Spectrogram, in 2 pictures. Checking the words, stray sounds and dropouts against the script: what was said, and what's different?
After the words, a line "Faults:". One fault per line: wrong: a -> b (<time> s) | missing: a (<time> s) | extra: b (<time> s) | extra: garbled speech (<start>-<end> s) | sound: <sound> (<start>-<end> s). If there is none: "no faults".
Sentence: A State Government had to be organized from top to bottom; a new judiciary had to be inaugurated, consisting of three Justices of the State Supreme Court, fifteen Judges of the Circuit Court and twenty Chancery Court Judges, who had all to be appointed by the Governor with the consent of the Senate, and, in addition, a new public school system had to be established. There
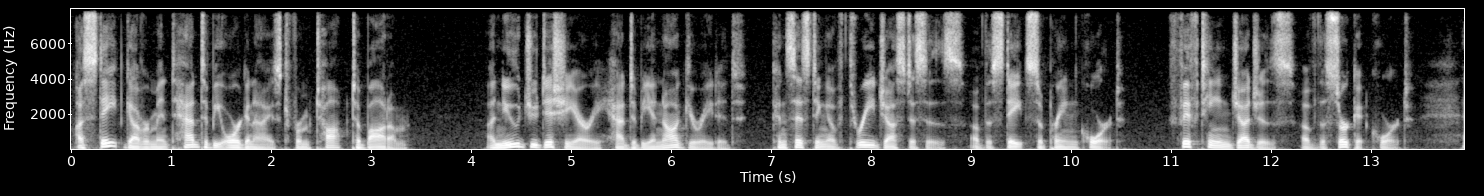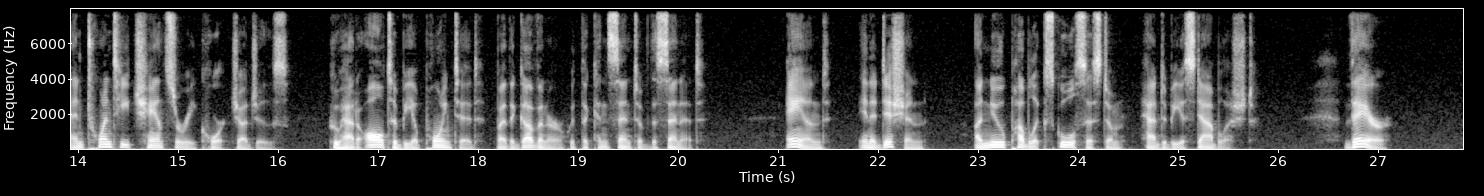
A State Government had to be organized from top to bottom; a new judiciary had to be inaugurated, consisting of three Justices of the State Supreme Court, fifteen Judges of the Circuit Court and twenty Chancery Court Judges, who had all to be appointed by the Governor with the consent of the Senate, and, in addition, a new public school system had to be established. There
Faults:
no faults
